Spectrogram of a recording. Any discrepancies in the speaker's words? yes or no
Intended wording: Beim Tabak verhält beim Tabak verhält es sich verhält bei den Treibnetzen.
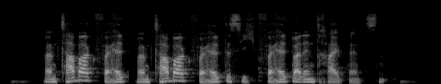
no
